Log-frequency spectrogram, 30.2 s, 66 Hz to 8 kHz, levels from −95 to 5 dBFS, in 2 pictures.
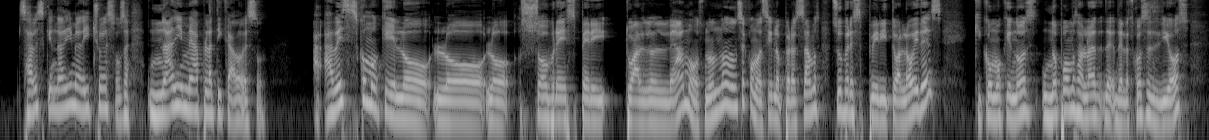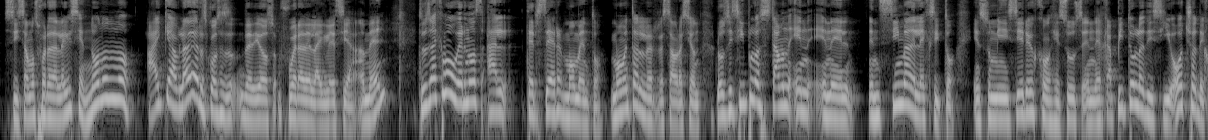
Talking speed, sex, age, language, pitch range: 195 wpm, male, 20-39, Spanish, 125-165 Hz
